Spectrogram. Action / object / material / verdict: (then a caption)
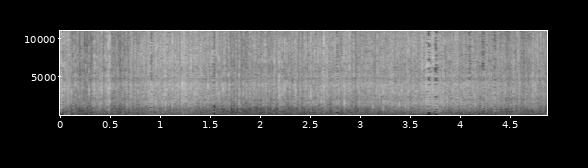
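scrape / thin plastic bread bag / plastic film / none. A thin, red, printed plastic bread bag is rubbed with the fingertips of both hands, then its film is pinched and crumpled. The result is a steady, dense, bright crinkle with almost no low end, holding an even level throughout.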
